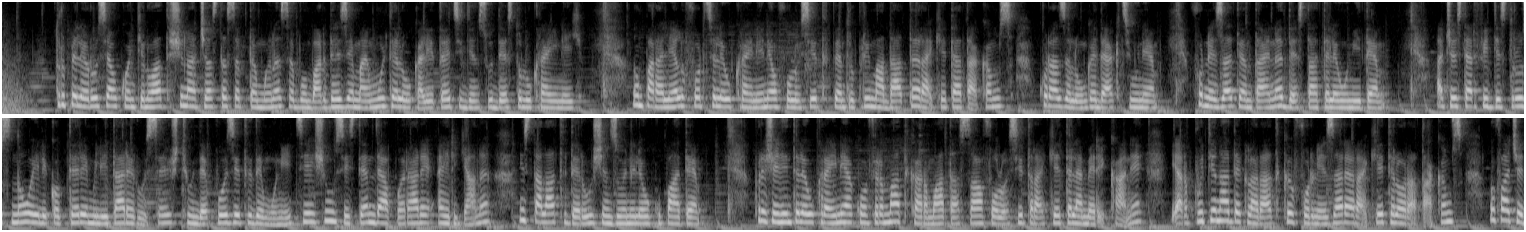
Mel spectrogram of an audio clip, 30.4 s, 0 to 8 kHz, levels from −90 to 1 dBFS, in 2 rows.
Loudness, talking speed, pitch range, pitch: -24 LUFS, 165 wpm, 185-220 Hz, 205 Hz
